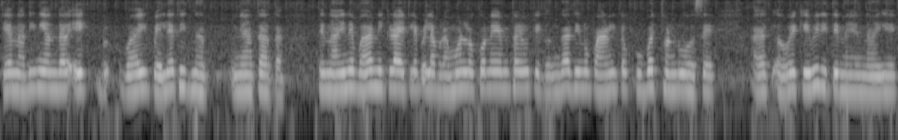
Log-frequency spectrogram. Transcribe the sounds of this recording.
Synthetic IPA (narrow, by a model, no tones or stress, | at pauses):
t̪janəd̪iniənd̪əɾekbʱaipəɦlet̪ʰid͡ʒnanjãt̪aɦət̪a | t̪enainebaɦɾnikɭaeʈlepɛɦlabɾaməɳlokoneːmt̪ʰəjũkeɡəŋɡad͡ʒinũpaɽ̃it̪okʰubd͡ʒt̪ʰəɳɖũɦəʃe | aɦəʋekeʋiɾit̪enənaɦie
